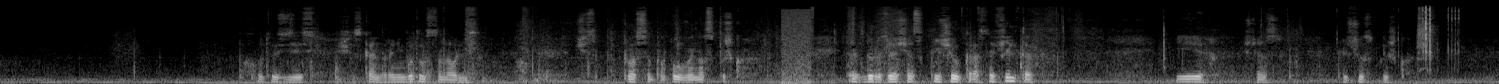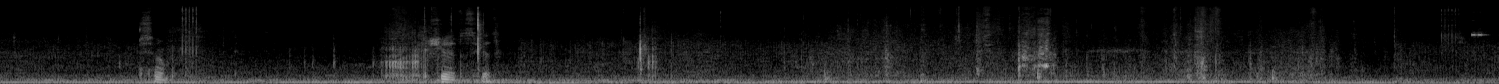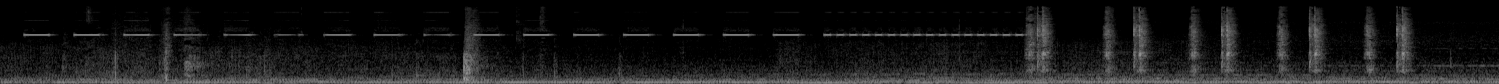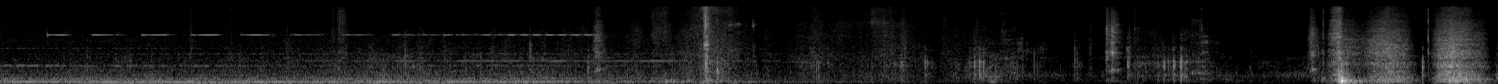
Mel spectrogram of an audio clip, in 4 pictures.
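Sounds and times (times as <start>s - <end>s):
steady low hum: 0.0s - 53.9s
camera self-timer beeping: 37.8s - 40.5s.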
